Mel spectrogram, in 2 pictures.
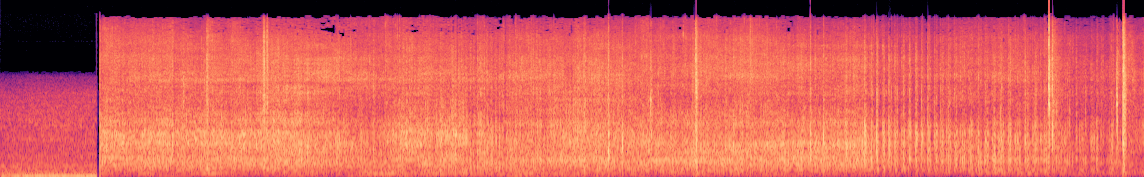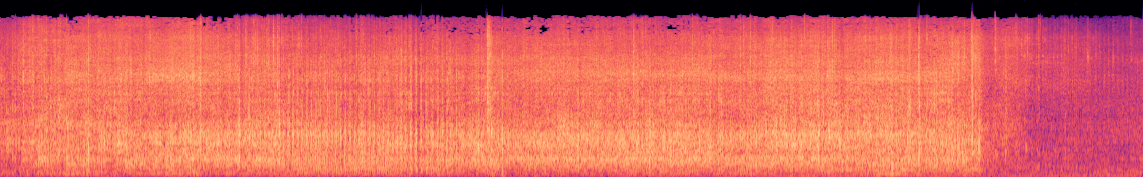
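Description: Skateboard wheels rolling over rough pavement close to the microphone, a steady loud grinding rumble that starts abruptly about a second in and stops just before the end. A few sharp clacks of the board cut through it, two of them less than a second apart about halfway through.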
